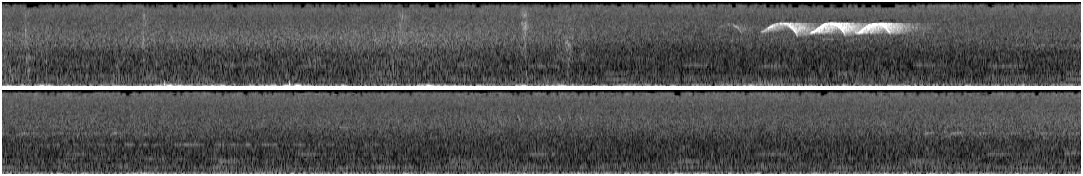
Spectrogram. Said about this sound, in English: So that was Canada Warbler potential territory. Kind of in a swampy area. Trail running through it opens up into a marshland. Not too far from the lakeshore, but that's not a requirement.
